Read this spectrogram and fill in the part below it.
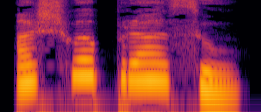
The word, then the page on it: ಅಶ್ವಪ್ರಾಸು: Kannada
